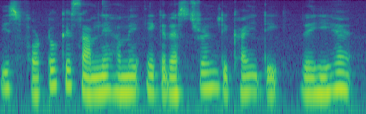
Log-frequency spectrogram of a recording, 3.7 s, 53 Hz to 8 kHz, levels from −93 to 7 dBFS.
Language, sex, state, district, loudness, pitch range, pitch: Hindi, male, Assam, Sonitpur, -15 LUFS, 135-165 Hz, 140 Hz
